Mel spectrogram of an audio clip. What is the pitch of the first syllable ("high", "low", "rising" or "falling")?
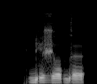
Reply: low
